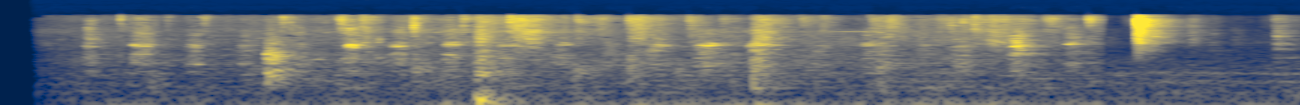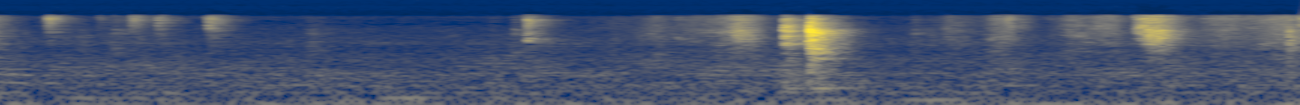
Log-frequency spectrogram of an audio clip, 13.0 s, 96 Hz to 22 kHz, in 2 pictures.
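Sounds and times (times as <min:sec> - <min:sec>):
dog panting: 0:00.3 - 0:05.5.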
